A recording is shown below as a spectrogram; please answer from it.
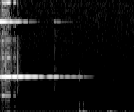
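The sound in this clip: A doorbell rings with one bright, high metallic chime that hangs and slowly fades, followed by a couple of soft low thuds.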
